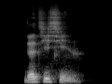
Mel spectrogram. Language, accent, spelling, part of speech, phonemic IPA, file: French, France, datiscine, noun, /da.ti.sin/, LL-Q150 (fra)-datiscine.wav
- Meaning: datiscin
